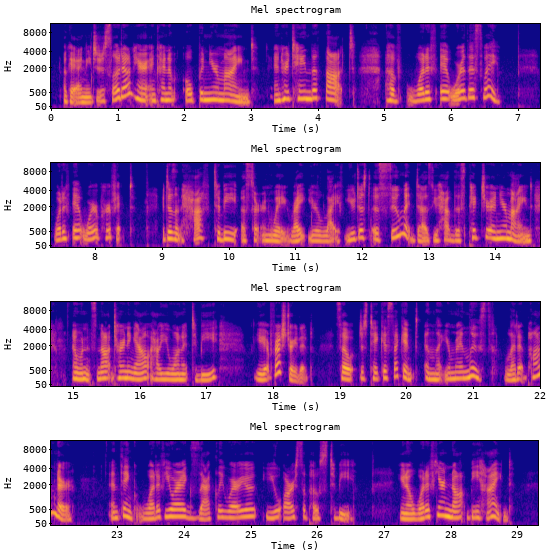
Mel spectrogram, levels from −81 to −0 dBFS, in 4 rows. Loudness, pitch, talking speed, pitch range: -21 LUFS, 220 Hz, 205 wpm, 190-250 Hz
